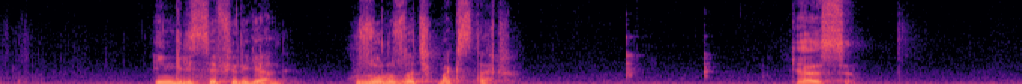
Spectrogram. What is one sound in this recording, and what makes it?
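An elderly man speaks calmly in a low voice.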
